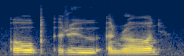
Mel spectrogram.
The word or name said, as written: Ob Rubha an Roin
